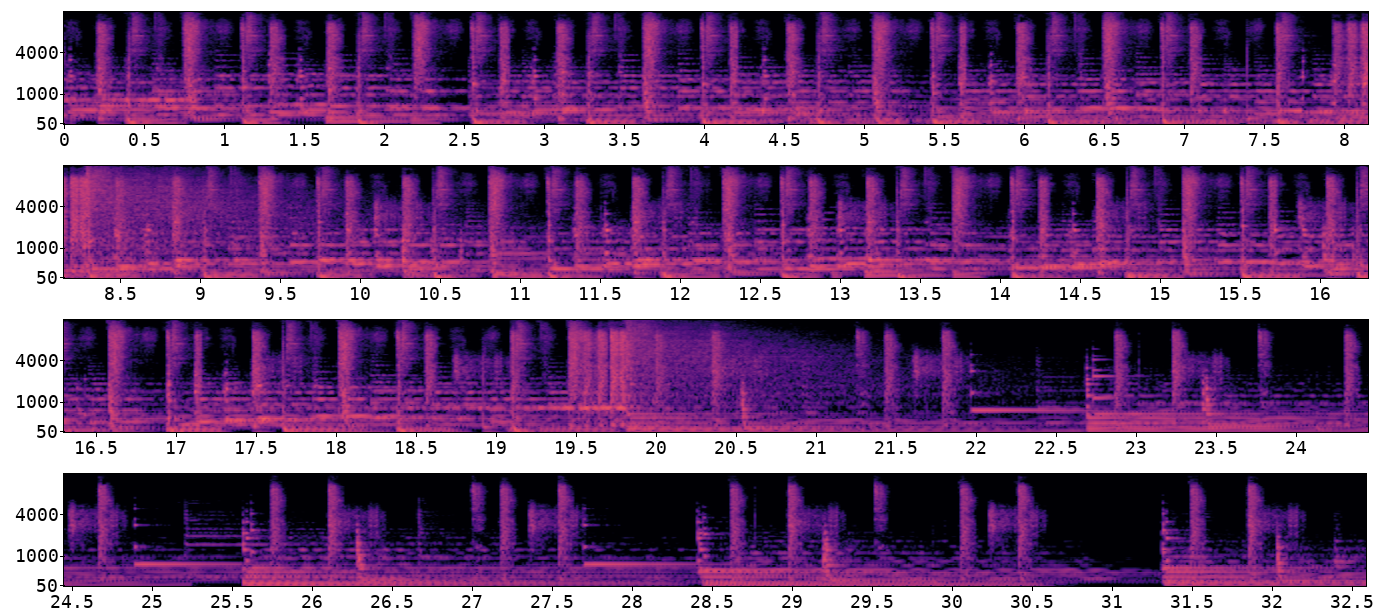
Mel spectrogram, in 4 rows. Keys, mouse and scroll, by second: 2.6 ctrl+k, 5.9 Right, 6.2 click, 6.6 ctrl+g, 7.7 ctrl+g, 8.5 ctrl+g, 10.3 ctrl+z, 11.1 click, 12.2 ctrl+g, 12.4 Right, 16.4 Down, 16.5 Left, 17.4 Down, 17.8 Left, 19.7 shift+F4, 22.1 shift+8, 22.4 BackSpace, 22.6 shift+7, 22.7 ctrl+b, 23.8 f, 24.3 r, 24.6 e, 24.9 Down, 25.2 Return, 25.7 p, 28.4 Left, 32.2 ctrl+g.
